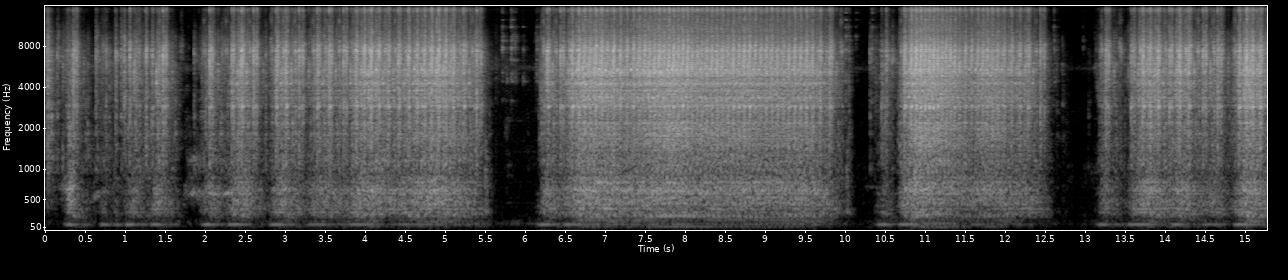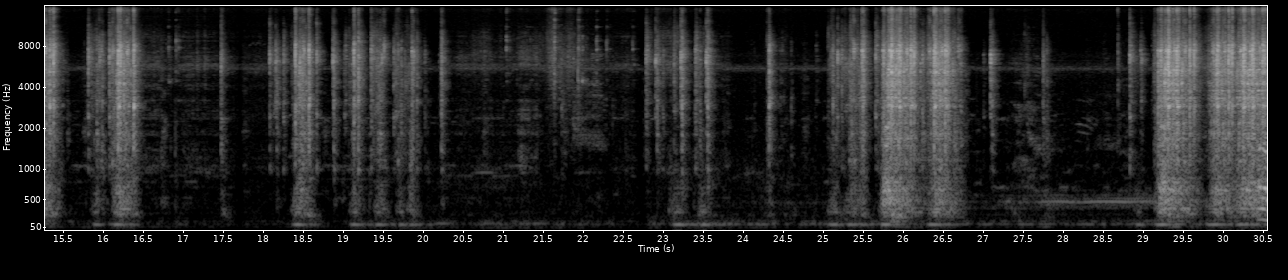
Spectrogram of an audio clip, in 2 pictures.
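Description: Singer 18-22 cylinder-arm sewing machine, freshly oiled and overhauled, stitching through a belt in runs of several seconds with short stops between them. The runs are long and loud for the first half, then shorter and fainter, with a few brief bursts near the end.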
